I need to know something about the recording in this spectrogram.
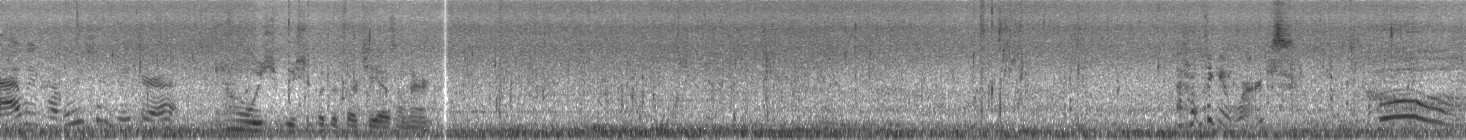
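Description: Bubbling water churns and rumbles steadily.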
